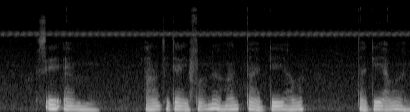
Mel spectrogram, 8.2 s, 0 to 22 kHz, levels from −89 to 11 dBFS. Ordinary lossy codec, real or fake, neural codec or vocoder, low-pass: MP3, 64 kbps; real; none; 19.8 kHz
